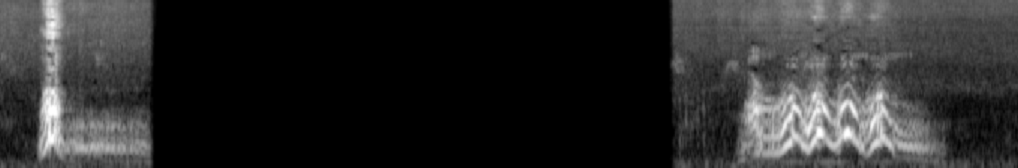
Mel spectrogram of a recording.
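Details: A Cavalier King Charles Spaniel puppy barks on a spoken command to bark. Each bark is a high, drawn-out, warbling yelp that wobbles up and down in pitch.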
